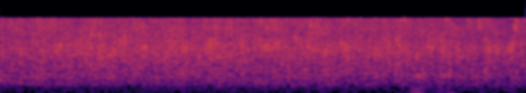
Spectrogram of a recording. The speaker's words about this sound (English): Is that rain I'm hearing? Praise the Lord. Our prayers have been answered.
